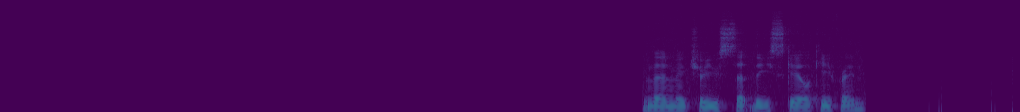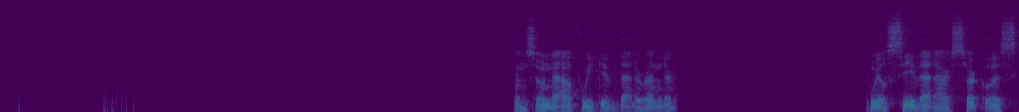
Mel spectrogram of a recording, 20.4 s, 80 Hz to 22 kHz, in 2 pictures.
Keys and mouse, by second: 6.3 ctrl+c, 6.9 ctrl+v, 7.5 ctrl+v, 9.8 i, 15.2 z, 16.7 shift+Left, 17.3 Right, 17.5 Right, 17.7 Right, 17.9 Right, 18.0 Right, 18.2 Right, 18.4 Right, 18.6 Right, 18.7 Right, 18.9 Right, 19.4 Right, 19.5 Right, 19.7 Right, 19.9 Right, 20.2 Right.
